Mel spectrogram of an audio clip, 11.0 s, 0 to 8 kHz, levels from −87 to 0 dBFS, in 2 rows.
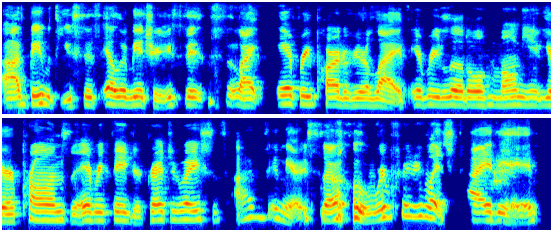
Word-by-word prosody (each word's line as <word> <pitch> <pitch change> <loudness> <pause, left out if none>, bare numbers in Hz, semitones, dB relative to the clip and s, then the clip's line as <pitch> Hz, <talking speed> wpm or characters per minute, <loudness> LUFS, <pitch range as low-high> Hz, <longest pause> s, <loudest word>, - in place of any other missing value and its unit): I've 160 +2 +1
been 185 +2 +3
with 180 - -7
you 280 +3 -5
since 165 -1 -4
elementary, 170 - +2
since 215 - -4
like 150 -3 0 0.2
every 185 -1 +3
part 165 -2 +2
of 150 -1 -5
your 150 -1 -1
life. 145 - +1
Every 165 0 -1
little 160 -1 +2
moment: 160 -1 -4
your 155 -1 +3
proms 180 +1 0
and - - -3
everything, 175 0 +1
your 125 -2 -7
graduations, 185 0 0
I've 235 +2 -8
been 215 -4 -8
there. - - -1
So, 185 +1 +1
we're 200 +3 +2
pretty 260 +1 -4
much 240 -3 +1 0.3
tied 175 0 +4
in." - - -1
175 Hz, 170 wpm, -22 LUFS, 160-190 Hz, 0.3 s, tied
